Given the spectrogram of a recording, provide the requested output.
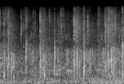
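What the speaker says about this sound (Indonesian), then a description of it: "Berikan sorak-sorai buat Tuhan." A church congregation at an open-air revival service bursts into cheering and applause for God, a dense crowd roar of clapping that stays loud and steady throughout.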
